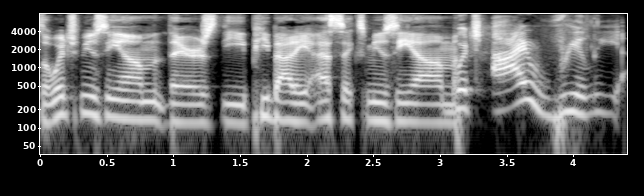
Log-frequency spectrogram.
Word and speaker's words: Peabody: is no and also you said it wrong it's Peabody no that's my stupid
